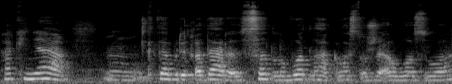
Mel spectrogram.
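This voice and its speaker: A woman teacher answering interview questions at length, explaining steadily with many pauses and filler sounds. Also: mid-range voice, fairly even intonation, noisy background. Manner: explanatory, hesitant with frequent fillers. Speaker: Lezgian language teacher and researcher.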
